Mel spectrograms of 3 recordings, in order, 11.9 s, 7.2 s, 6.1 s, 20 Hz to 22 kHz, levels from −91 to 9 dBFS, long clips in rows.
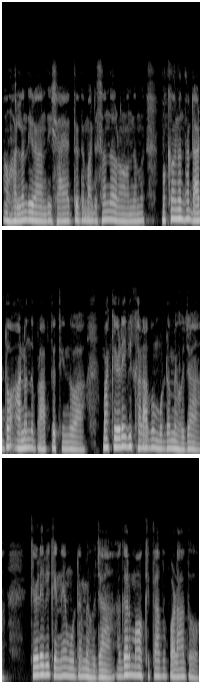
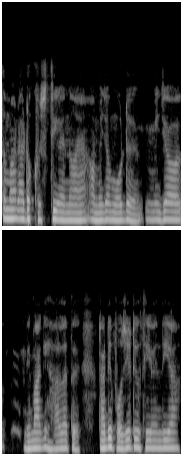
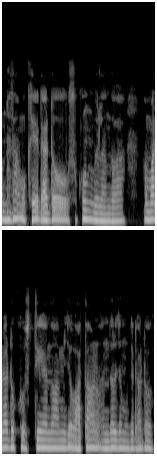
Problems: none marked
